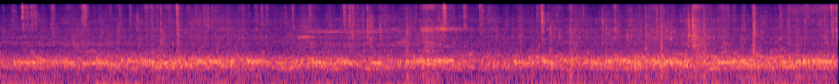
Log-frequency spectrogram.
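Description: A top-class female tournament pigeon from Bangalore coos in a steady, low, continuous murmur. The cooing stays close and fairly loud for the whole stretch, with faint background noise and no talking.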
